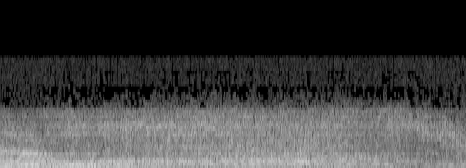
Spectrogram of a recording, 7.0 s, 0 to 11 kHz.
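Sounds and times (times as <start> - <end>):
airplane engine sputtering while coming in to land: 0.0 - 6.9.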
